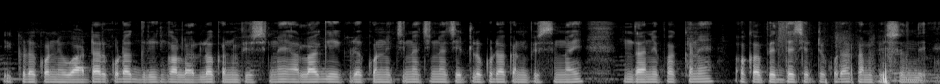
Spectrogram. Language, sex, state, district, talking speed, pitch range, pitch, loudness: Telugu, male, Andhra Pradesh, Sri Satya Sai, 155 wpm, 115-120 Hz, 115 Hz, -23 LUFS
